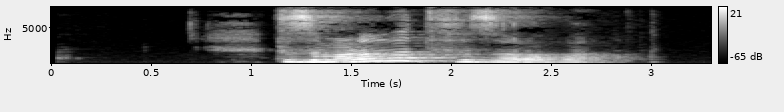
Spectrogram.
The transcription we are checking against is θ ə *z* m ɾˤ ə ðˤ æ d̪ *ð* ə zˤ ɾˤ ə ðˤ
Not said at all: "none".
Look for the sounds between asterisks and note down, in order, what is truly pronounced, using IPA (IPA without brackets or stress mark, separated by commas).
z, θ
